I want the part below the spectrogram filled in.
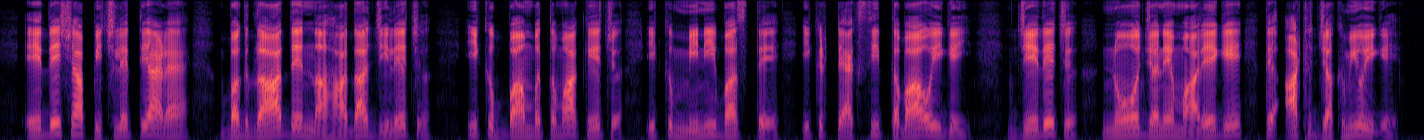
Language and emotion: Dogri, neutral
